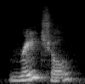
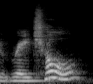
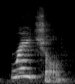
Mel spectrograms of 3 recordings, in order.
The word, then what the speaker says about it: Rachel: name to begin with Rachel you put the stress on the first syllable Rachel which means that it has to be a trochee right you don't say Rachel that would be trying to make it an IM when it isn't you say Rachel now let's come up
